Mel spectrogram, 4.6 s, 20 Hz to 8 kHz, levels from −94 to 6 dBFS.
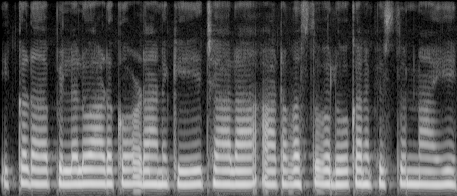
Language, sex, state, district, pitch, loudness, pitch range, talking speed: Telugu, female, Andhra Pradesh, Krishna, 205 Hz, -14 LUFS, 205-210 Hz, 90 wpm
